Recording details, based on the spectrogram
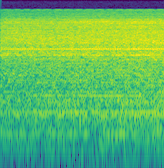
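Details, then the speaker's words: Demonstration of a linear accelerator rotating its collimator to a set angle to better protect an organ: a steady low mechanical whir and hum. "ele ele vai girar o ângulo do coordenador então de acordo com um caso cada casa é mais interessante que o aparelho esteja com esse giro de colima dor para fazer com que o proteja melhor um órgão"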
